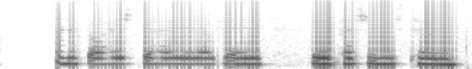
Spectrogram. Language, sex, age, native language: Icelandic, female, 11, Icelandic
